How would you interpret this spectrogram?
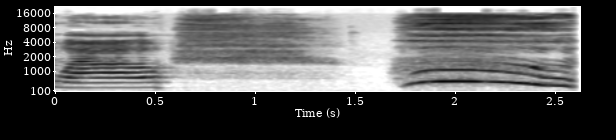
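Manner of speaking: loud, thrilled wow and whew up high; real rush of excitement over the cards; breathless delight; excited gasp. Real, not acted.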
